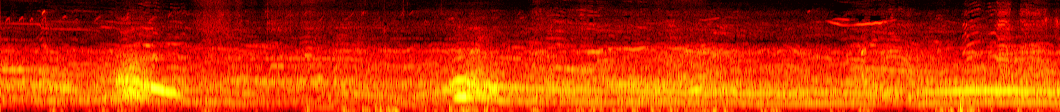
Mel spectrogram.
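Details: Several sled dogs at a sprint-mushing kennel in Duluth, Minnesota, howl together in long, wavering tones that rise and slide over one another.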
